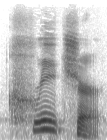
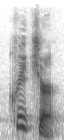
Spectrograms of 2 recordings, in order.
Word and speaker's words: creature: let's practice the pronunciation creature creature it's two syllables two sounds cree sure creature okay so creatures are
